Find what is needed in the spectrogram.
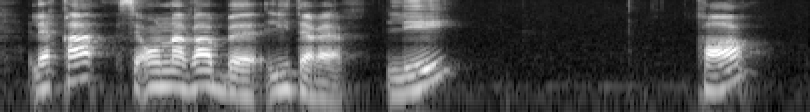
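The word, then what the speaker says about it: لقاء: C'est liqa. Liqa, c'est en arabe littéraire. Li, qa, e. Le 2 ça se prononce e.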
